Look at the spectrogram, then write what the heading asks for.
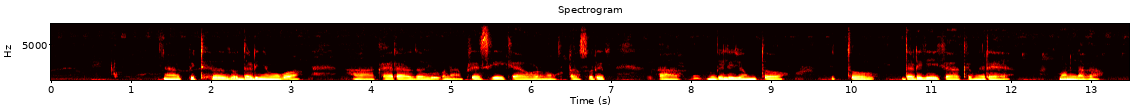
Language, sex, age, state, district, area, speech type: Santali, male, 18-30, West Bengal, Uttar Dinajpur, rural, spontaneous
